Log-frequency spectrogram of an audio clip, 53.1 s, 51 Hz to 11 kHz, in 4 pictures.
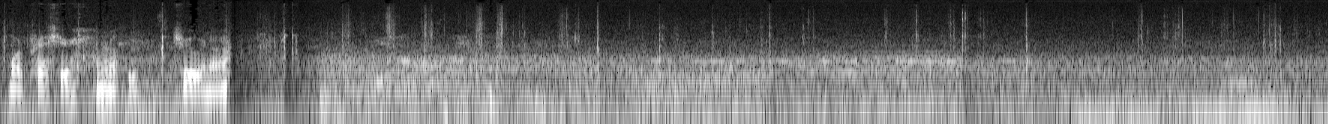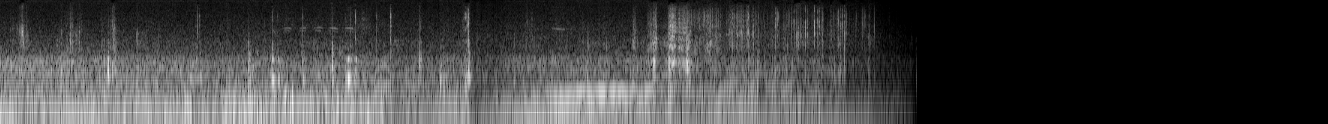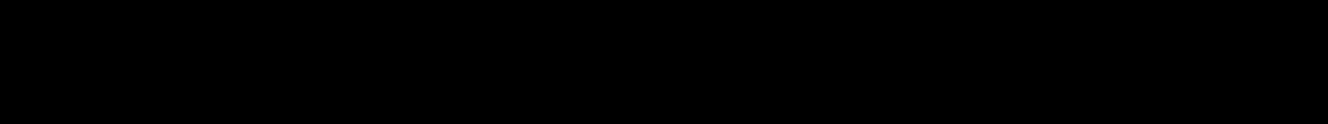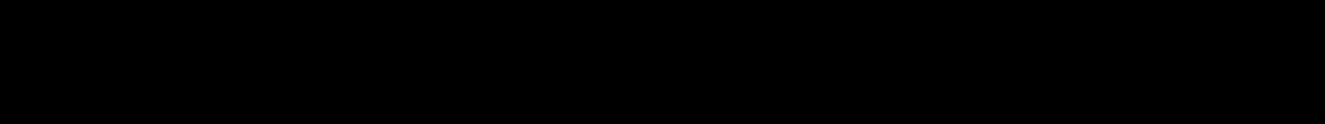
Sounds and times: Speech: 0:00.0 - 0:02.4
Outside, urban or manmade: 0:00.0 - 0:22.5
Walk, footsteps: 0:01.6 - 0:08.2, 0:11.3 - 0:18.0.

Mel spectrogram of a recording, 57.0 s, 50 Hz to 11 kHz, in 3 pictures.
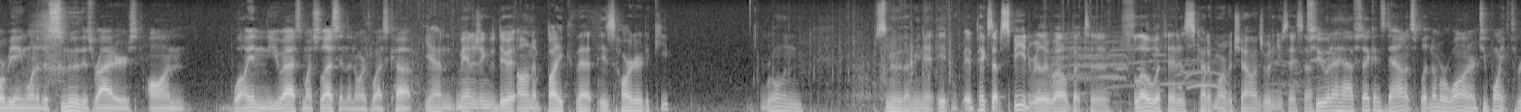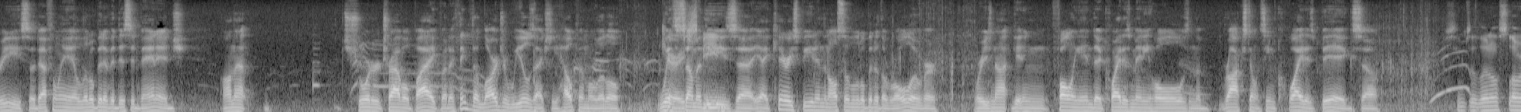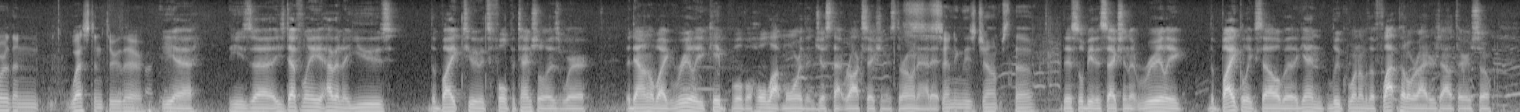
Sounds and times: Speech: 0:00.0 - 0:08.4, 0:09.4 - 0:10.1, 0:11.0 - 0:22.2, 0:23.2 - 0:36.3, 0:37.1 - 0:57.0.

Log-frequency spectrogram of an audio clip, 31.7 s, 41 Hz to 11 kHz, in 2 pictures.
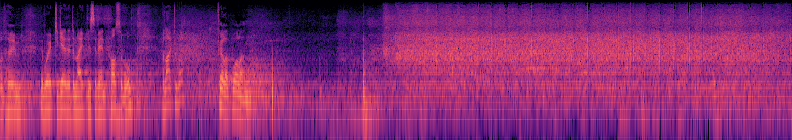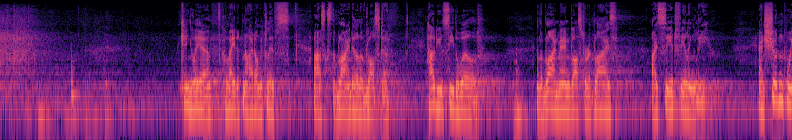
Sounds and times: Male speech, man speaking: 0:00.0 - 0:03.7, 0:04.3 - 0:05.2, 0:19.4 - 0:23.8, 0:24.4 - 0:25.6, 0:26.6 - 0:28.2, 0:28.9 - 0:30.2, 0:31.0 - 0:31.6
Narration, monologue: 0:00.0 - 0:06.4, 0:16.6 - 0:31.6.

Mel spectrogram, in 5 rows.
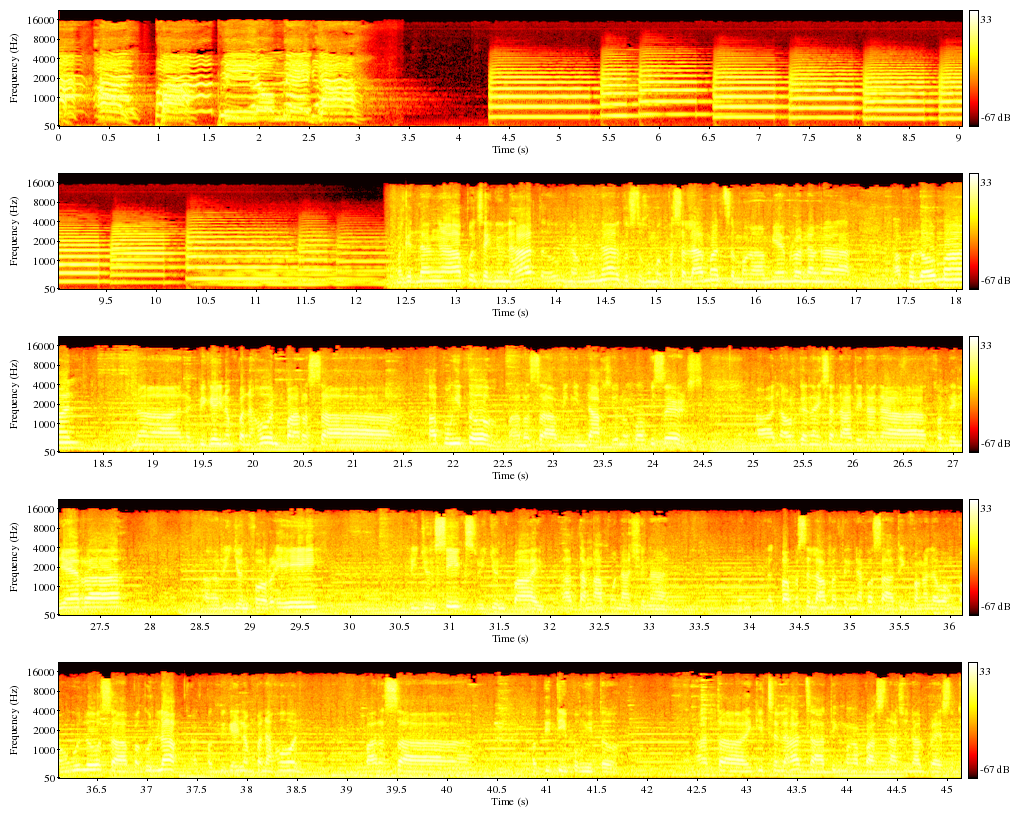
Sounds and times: Brass instrument: 0:04.3 - 0:45.1.

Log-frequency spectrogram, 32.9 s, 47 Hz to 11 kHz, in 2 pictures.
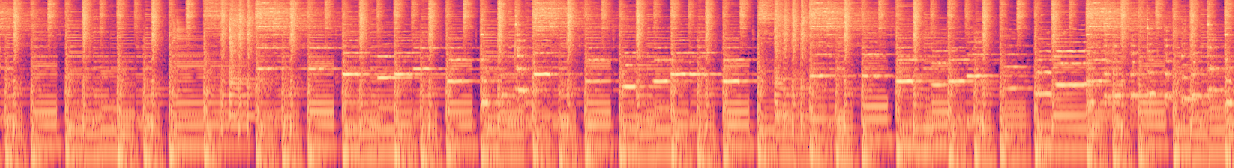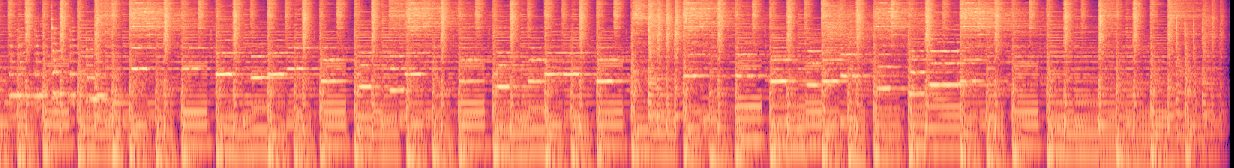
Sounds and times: Music: 0:00.0 - 0:32.9.

